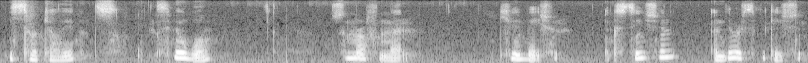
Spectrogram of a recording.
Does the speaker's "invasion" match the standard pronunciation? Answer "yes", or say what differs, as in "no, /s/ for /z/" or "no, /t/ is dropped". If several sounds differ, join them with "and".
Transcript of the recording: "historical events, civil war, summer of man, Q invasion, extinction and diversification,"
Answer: no, /ʃ/ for /ʒ/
